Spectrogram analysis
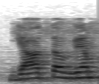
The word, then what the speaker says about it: ज्ञातव्यम्: ज्ञ नहीं बोलते एक्चुअल में, इसको अज्ञ बोलते, अज्ञ, ज्ञातव्यम। एक्चुअल में ये ज्ञ नहीं होता है, वो परफेक्ट उच्चारण हम हिंदी में जो सीखे हैं वो ज्ञ बोल देते हैं इसको, बाकी एक्चुअल संस्कृत के अनुसार ये अज्ञ है, अज्ञ, ज्ञातव्यम।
